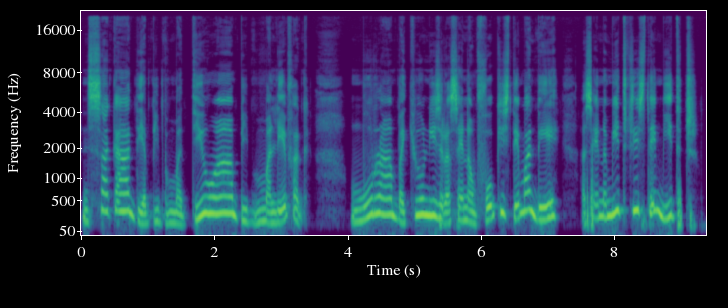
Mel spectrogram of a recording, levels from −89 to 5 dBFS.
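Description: No technical faults are audible.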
